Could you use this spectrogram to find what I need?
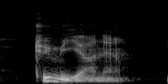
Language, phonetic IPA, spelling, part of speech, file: German, [ˈtyːmi̯aːnə], Thymiane, noun, De-Thymiane.ogg
- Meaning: nominative/accusative/genitive plural of Thymian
